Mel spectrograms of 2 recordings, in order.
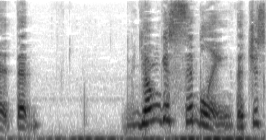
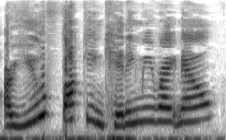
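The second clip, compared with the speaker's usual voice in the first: retold angry outburst; 4 semitones higher, 4 dB louder than usual. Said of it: "I was not quiet about it".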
